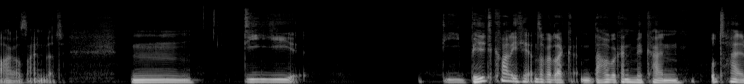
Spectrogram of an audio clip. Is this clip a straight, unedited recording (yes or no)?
yes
